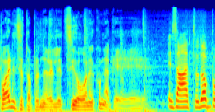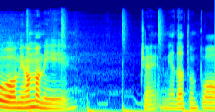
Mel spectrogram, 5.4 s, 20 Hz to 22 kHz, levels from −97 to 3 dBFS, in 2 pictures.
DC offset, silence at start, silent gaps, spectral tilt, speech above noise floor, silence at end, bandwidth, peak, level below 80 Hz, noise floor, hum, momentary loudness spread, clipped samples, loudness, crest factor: under 0.1%; 0 s; none; -5.5 dB/octave; 20 dB; 0 s; 16 kHz; -2 dBFS; -40 dBFS; -39 dBFS; none; 18 LU; under 0.1%; -19 LUFS; 18 dB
